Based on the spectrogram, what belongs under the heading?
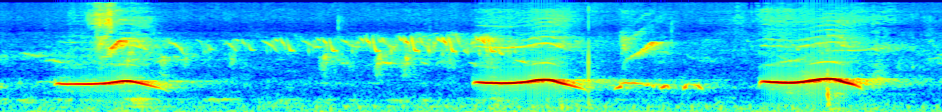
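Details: Bird calling near a small field hut on a sunny, breezy day: three clear whistled phrases, each a smooth rising-then-falling note, spaced about one and a half seconds apart, with faint higher twittering behind.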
